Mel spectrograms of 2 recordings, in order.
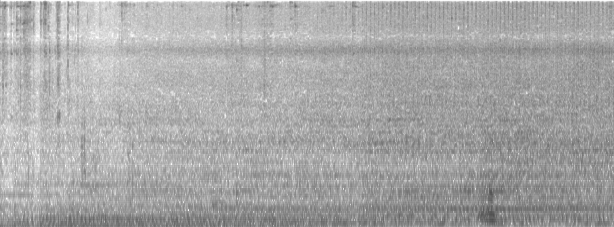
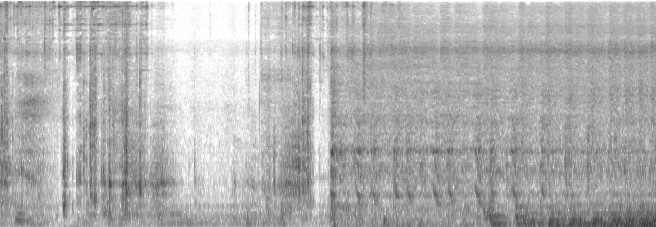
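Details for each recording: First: Mitsubishi Mirage that was hard starting and smoky, after replacing a failed spark plug: engine catches after a brief rattle of keys and settles into a smooth, even idle with a steady low hum. Normal running restored. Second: Mitsubishi Mirage with sudden hard starting: several seconds of cranking after new spark plugs fitted, then catches into steady idle with a few revs; failed spark plugs caused the no-start, earlier smoky running.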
